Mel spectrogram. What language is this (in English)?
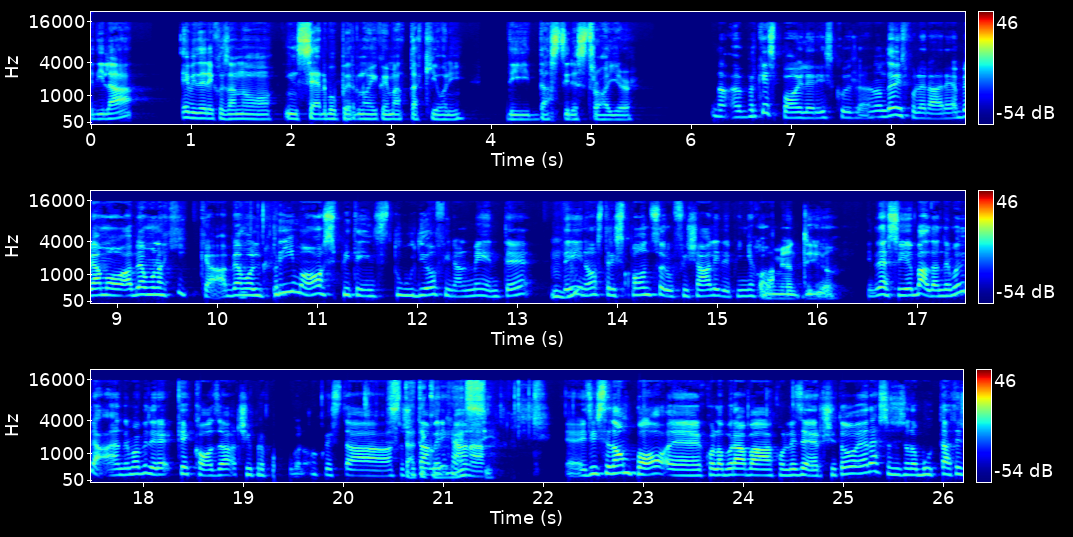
Italian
